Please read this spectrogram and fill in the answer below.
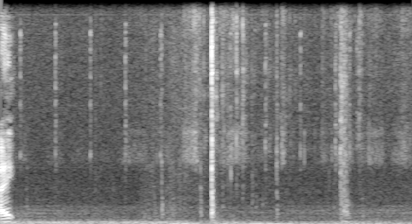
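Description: Car cabin noise while driving: a steady low road rumble, with a couple of sharp light clicks or rattles, one about two seconds in and another about three and a half seconds in.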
